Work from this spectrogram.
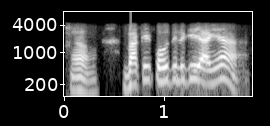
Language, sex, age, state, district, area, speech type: Odia, male, 45-60, Odisha, Nuapada, urban, conversation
